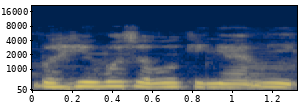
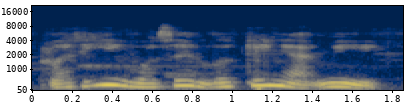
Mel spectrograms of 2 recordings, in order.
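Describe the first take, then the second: First: It is read in the speaker's ordinary voice. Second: It is read in a put-on character voice.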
